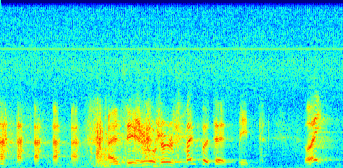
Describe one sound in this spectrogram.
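A middle-aged man laughs heartily nearby.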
